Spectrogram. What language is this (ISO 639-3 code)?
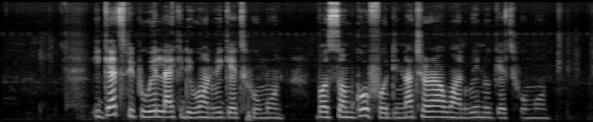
pcm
